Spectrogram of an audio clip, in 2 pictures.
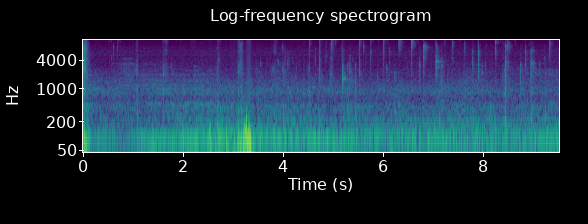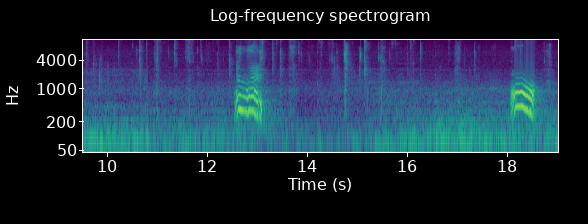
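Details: Small rescued kitten found alone in flowers by a front door, crying; a long quiet stretch with light handling noise, then two short wavering meows, about five seconds apart.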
